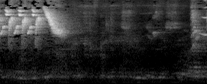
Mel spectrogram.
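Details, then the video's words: Moroccan ouidani European goldfinch at a market in Casablanca. A quick burst of high, twittering notes ends in a descending slur, followed by a quiet pause and a fresh twitter starting at the end. "طائر المقنين الزين او الحسون الويداني"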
